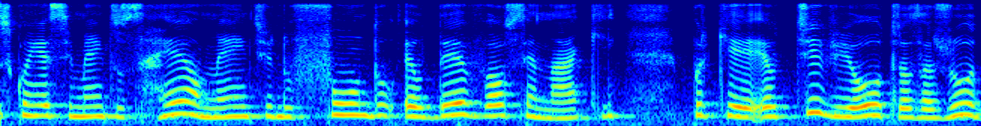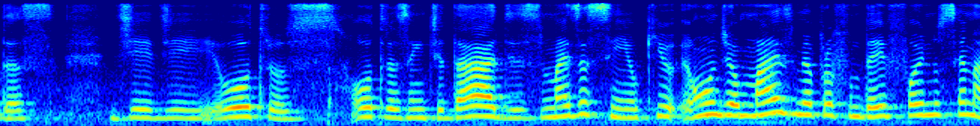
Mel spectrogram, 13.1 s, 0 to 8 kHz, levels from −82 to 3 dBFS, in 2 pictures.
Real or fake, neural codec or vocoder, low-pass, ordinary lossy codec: real; none; 7.2 kHz; none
